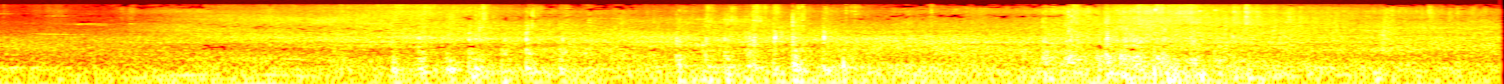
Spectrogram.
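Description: A car drives past on the street.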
